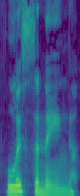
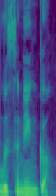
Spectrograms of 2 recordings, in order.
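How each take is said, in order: First: The word ends without a g sound. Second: The word ends with an audible g sound. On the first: The speaker calls it right. "We don't pronounce the G at the end" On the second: The speaker calls it wrong. "We don't say listening"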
